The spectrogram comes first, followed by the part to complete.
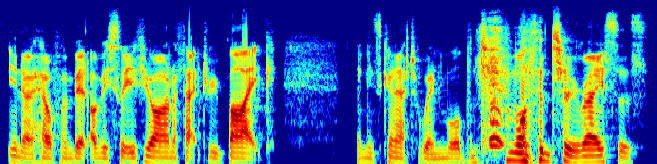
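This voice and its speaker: A man's voice: lowish voice, fairly even intonation, racing, pushed and bright. A man co-hosting a casual motorsport podcast, talking with lots of fillers and restarts. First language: English. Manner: chatty, frequent fillers and restarts. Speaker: podcast co-host.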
